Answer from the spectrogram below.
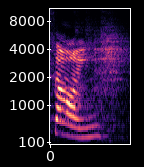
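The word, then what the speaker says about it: sin: it reads in but you pronounce it sign because the full word is actually got an e at the end of it okay but you'll see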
